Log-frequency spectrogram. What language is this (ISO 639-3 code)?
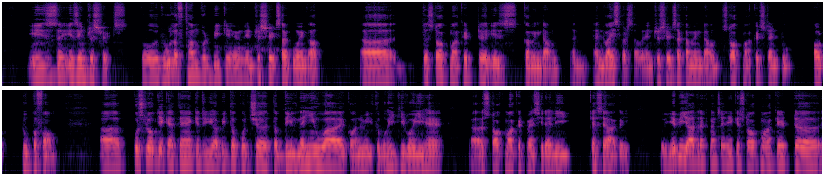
urd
